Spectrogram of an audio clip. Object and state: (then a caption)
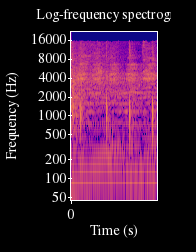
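Well-bonded floor tile. A tool taps ceramic floor tiles on a terrace one by one, producing short, dull, tight knocks that die away quickly over a steady low hum. The solid sound shows the tiles are well bonded and firmly attached to the screed.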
